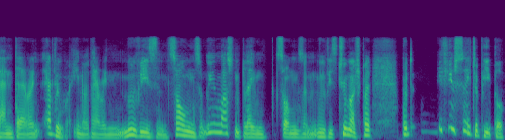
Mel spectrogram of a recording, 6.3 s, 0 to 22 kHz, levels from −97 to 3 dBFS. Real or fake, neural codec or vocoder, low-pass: fake; codec, 44.1 kHz, 2.6 kbps, SNAC; 7.2 kHz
